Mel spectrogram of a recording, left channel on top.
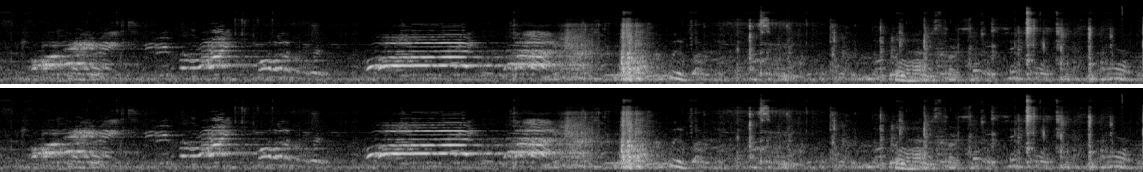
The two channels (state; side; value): identical; both; correlation 1.00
